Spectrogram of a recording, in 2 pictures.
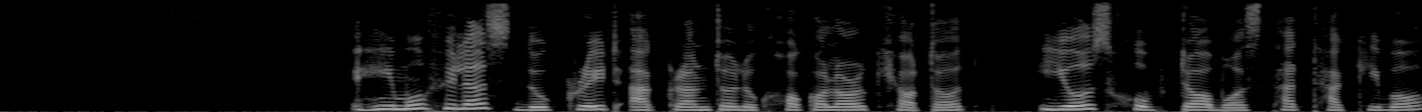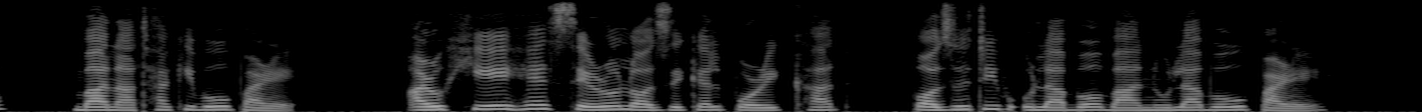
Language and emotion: Assamese, neutral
